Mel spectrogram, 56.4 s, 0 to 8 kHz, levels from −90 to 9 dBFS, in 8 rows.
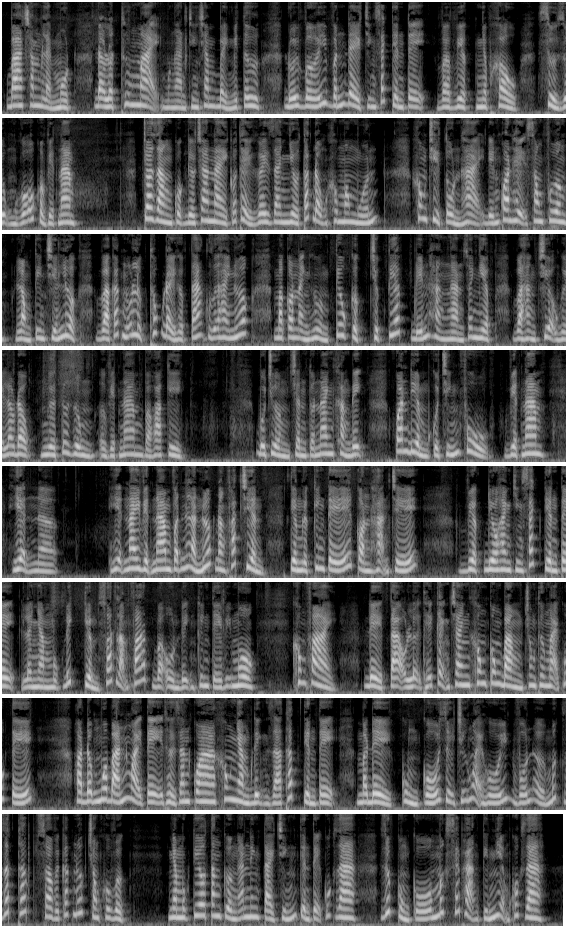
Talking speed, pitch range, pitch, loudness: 235 wpm, 200-250 Hz, 225 Hz, -18 LUFS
